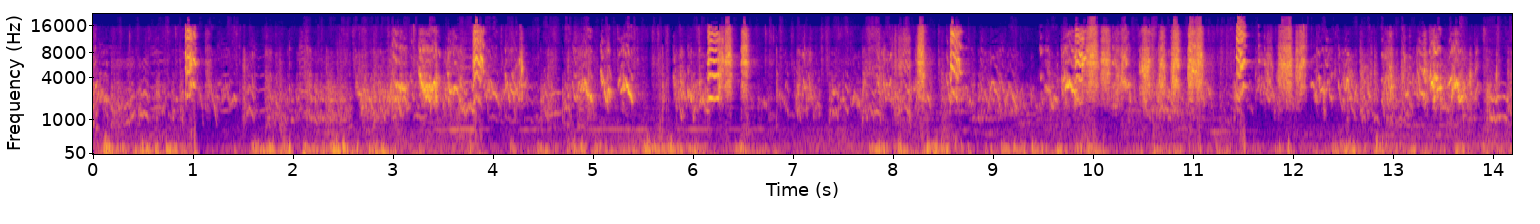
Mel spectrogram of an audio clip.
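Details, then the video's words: Home-kept budgerigars chatter continuously in a busy mix of scratchy warbles, squawks and high chirps, several birds overlapping, over a low background rumble. "cute budgie chirping sounds"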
